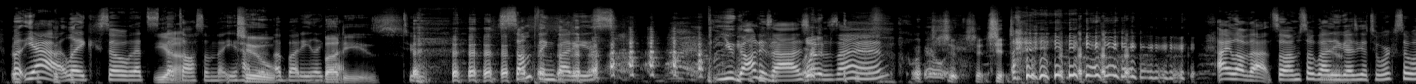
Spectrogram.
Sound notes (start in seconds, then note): 0.7 Monét laughing; 4.1 Monét laughing; 6.3 crew and Monét laughing; 10.5 all laughing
